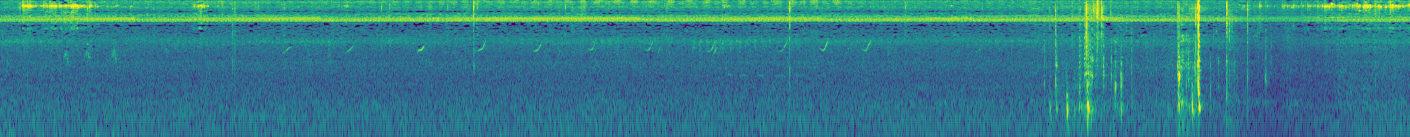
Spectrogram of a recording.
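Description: A steady high-pitched drone of insects, with short rising chirps repeated about twice a second for the first dozen seconds. Near the end come two loud bursts of close rustling and knocking, the second with a sharp knock.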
